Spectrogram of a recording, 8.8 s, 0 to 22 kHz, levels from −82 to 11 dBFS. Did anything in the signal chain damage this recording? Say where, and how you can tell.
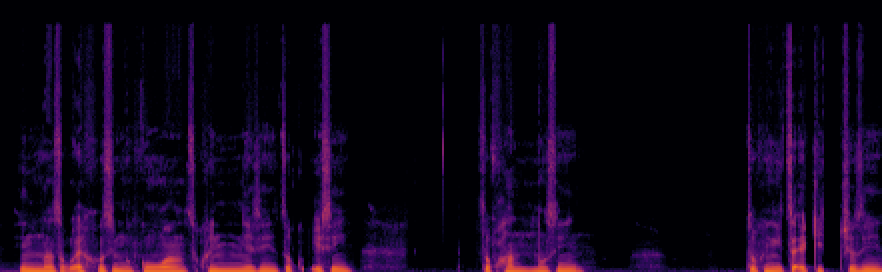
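Yes. At the network stage there is a short concealed packet loss from 5.73 to 5.77 s in this speech. About 20 ms of audio arrived too late, and the receiver spent roughly 13 ms extending the preceding sound before blending back. The result is a brief smear rather than silence. A dropout or buffer underrun would leave a hard gap or click, while concealment papers over the hole with a plausible continuation.

Overlapping that, from 5.75 to 5.77 s, one 20 ms packet was a lost packet rebuilt from error correction. The following packet carried a low-bitrate redundant copy, which the decoder played in place of the missing frame. That portion sounds rougher and noisier but keeps its continuity. That distinguishes it from pure concealment, which guesses the content and tends to wobble, and from codec starvation, which would degrade a longer stretch instead of a single frame.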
